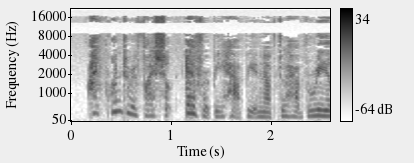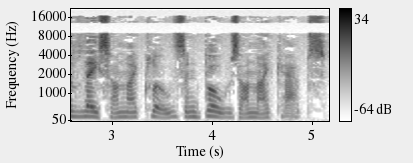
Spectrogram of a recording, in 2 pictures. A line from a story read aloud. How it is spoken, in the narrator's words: said Meg impatiently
